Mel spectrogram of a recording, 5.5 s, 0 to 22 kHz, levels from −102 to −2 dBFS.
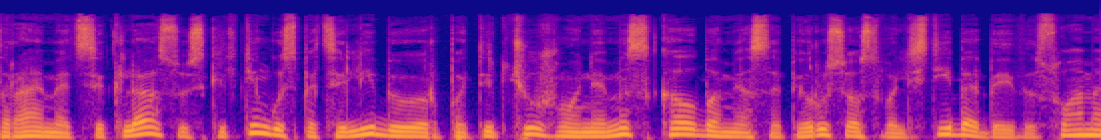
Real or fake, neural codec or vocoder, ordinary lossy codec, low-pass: real; none; MP3, 96 kbps; 14.4 kHz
